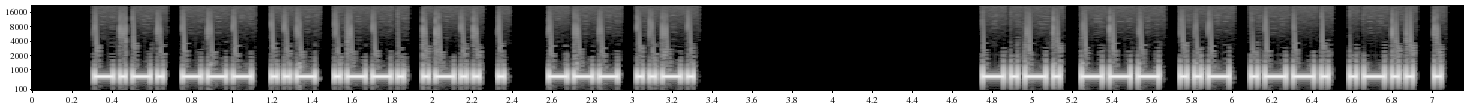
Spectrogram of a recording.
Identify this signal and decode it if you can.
Morse code, heard as a keyed tone, about 37 wpm, 700 Hz. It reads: COUPLE OF COUPLE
